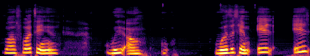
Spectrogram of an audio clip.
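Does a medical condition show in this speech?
Yes: Down syndrome.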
